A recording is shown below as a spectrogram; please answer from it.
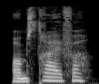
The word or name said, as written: omstrejfer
